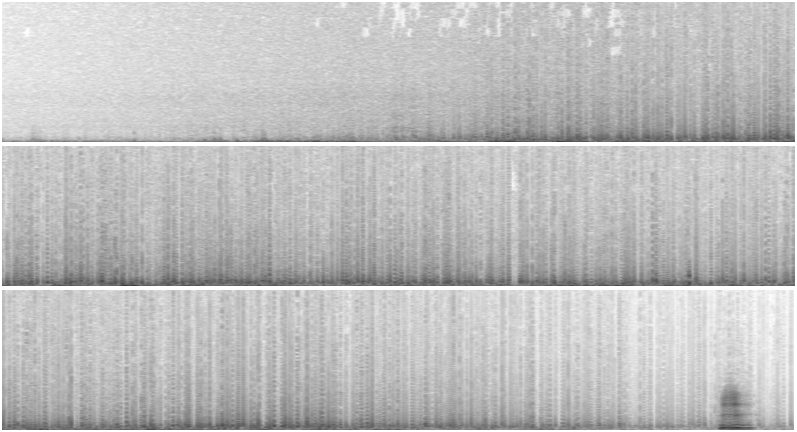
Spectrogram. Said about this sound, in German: Nun ja, das ist Rauschen.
